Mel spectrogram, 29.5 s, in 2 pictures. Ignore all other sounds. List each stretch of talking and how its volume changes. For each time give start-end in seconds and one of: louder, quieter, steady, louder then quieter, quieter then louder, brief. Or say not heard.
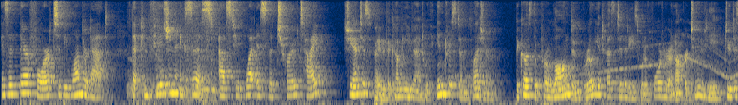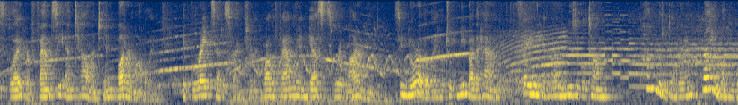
0.0-26.9 steady
27.6-29.4 brief.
